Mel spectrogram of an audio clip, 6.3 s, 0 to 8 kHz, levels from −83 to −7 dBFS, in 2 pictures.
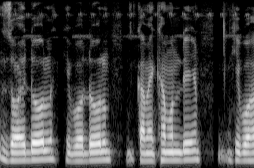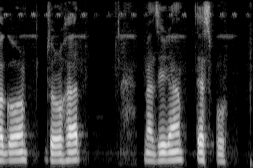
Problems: none marked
